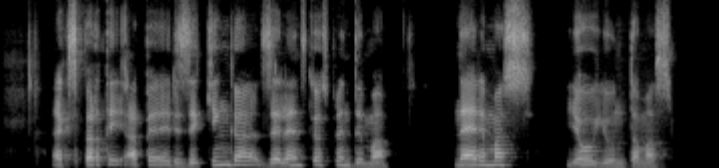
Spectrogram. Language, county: Lithuanian, Šiauliai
